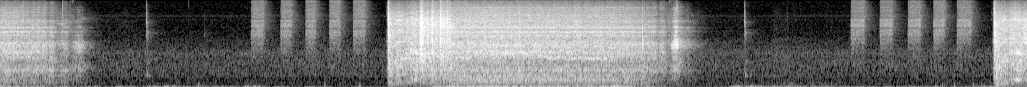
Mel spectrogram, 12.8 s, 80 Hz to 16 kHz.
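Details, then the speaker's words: 1997 Jeep Wrangler's first start after a starter install, long unrun and with no coolant: the engine cranks and catches with a harsh metallic scrape for a few seconds. The shield around the transmission is suspected of contacting something. "We may have to make an adjustment to the the shield around the transmission down there. Sounds like the shield is uh contacting somewhere."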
